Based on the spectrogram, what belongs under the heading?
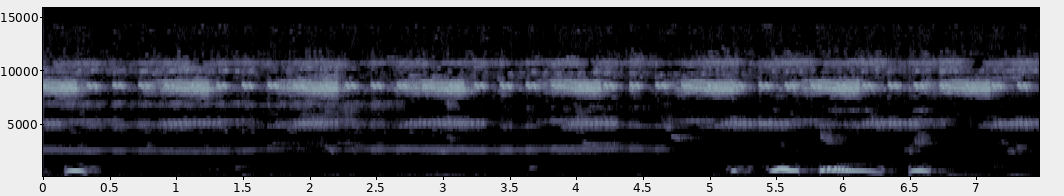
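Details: Red junglefowl decoy crowing to call wild junglefowl during the rainy spell: a short clipped note, then after a pause a multi-part crow of rising and falling hoarse phrases, over a steady high shrill insect chorus.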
